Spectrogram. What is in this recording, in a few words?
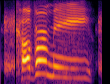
COVERME, FEM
